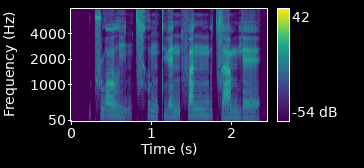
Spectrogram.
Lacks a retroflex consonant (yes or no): no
